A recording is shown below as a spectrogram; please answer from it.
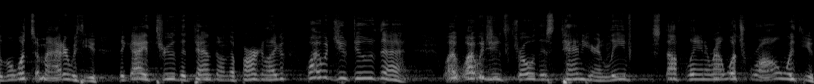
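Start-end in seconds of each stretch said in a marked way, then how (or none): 0.2-1.0 raised, higher-pitched scolding; retold shouting. Pastor shouting at litterers in the parking lot, indignant retold shout. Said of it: "I'm shouting at people". 3.0-8.1 high-pitched indignant scolding; retold shouting. Pastor scolding the guy who threw the tent, retold shouting. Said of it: "I'm shouting at people".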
